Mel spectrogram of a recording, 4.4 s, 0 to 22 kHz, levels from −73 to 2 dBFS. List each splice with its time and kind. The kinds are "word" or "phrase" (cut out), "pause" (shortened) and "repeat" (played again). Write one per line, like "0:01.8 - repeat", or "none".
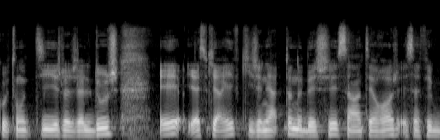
0:02.1 - word
0:02.8 - word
